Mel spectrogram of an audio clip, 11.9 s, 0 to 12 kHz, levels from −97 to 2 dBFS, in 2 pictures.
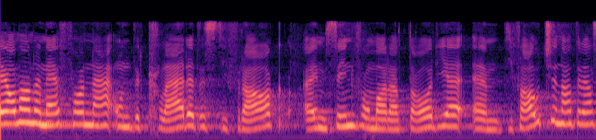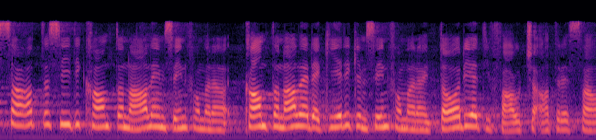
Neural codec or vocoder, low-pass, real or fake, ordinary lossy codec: none; 7.2 kHz; real; none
